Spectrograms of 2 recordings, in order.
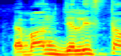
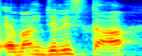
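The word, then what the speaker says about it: Evangelista: আর barometer আবিষ্কার করেছিলেন কখনো এভানজেলিস্তা বলা হয় কখনো এভাঙ্গেলিস্তাও বলা হয় এই জায়গায় জি কে জি হিসেবে উচ্চারণ করা হয় জি গো হিসেবে উচ্চারণ করা হয় আবার আমি বলব এভানজেলিস্তা টরসিলি এভঞ্জেলিস্তা টরসিলি উনি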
